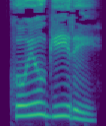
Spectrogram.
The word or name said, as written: ಕೊಯ್ಗುರಿ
